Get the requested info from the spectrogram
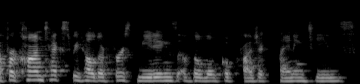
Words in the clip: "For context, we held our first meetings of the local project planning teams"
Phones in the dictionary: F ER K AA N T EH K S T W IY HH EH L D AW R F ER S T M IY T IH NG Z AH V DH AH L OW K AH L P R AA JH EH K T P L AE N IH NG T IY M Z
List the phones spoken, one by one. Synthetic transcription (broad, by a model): F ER K AA N T EH K S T W IY HH EH L D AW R F ER S T M IY T IH NG Z AH V DH AH L OW K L P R AA JH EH K P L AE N IH NG T IY M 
